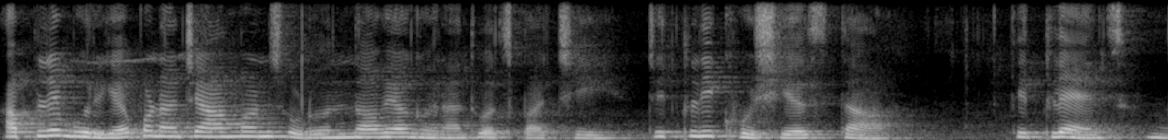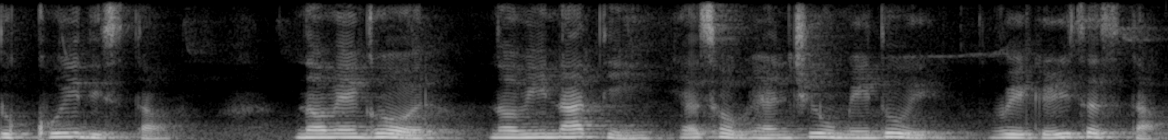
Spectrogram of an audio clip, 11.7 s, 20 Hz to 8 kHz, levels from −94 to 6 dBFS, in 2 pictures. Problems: background sounds at intervals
